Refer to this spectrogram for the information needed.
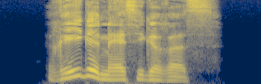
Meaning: strong/mixed nominative/accusative neuter singular comparative degree of regelmäßig
- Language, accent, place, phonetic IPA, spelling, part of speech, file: German, Germany, Berlin, [ˈʁeːɡl̩ˌmɛːsɪɡəʁəs], regelmäßigeres, adjective, De-regelmäßigeres.ogg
